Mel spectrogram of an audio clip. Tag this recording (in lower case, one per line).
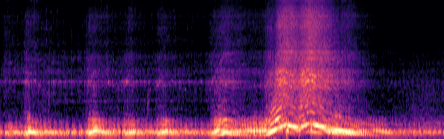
vroom
vehicle
engine
motorcycle
motor vehicle (road)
